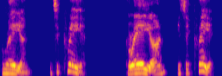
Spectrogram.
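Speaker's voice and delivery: crayon with a soft ending; it's a crayon, softened final vowel; practicing it's a crayon. Shown as a demonstration. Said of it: "muy suave al final".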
